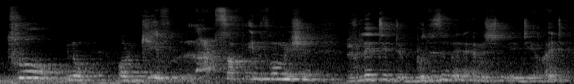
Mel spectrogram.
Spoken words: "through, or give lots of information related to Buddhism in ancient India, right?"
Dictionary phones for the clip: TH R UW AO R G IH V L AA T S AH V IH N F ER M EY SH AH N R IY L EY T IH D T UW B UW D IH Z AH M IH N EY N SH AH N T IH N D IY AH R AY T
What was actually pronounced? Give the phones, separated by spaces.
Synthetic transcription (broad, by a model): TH R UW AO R G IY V L AA T S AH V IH N F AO M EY SH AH N R IY L EY T IH D T UW B UW D IH Z AH M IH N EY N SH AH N IH N D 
